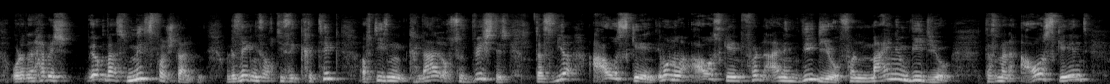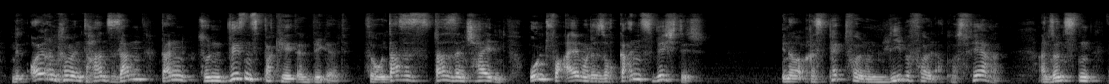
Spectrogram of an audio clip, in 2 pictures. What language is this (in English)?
German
